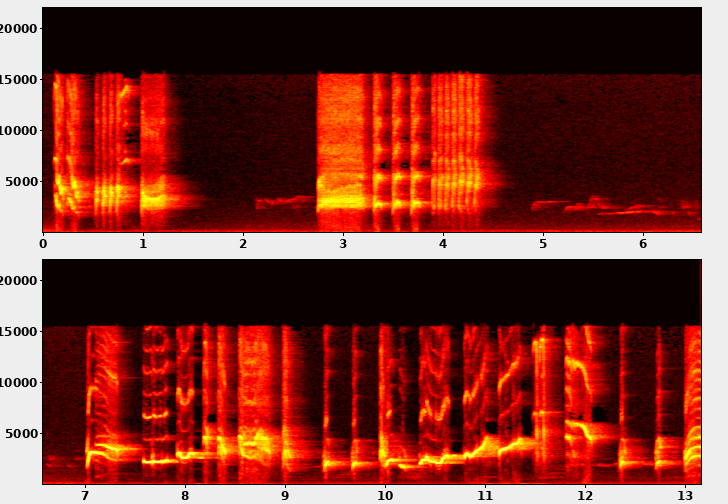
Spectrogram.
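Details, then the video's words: Orange-headed thrush, a persistently singing bird used to rouse others, giving a few scratchy bursts, then a long, fast, energetic stream of varied whistles, trills and chattering notes that climbs and falls. "ANIS MERAH GACOR memancing EMOSI jadi NYAUT BUNYI NGEPLONG"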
